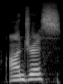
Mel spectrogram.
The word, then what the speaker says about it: András: András, welcome to the program.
